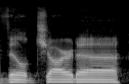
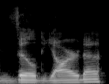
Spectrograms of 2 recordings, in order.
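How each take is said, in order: First: The j is pronounced like an English j. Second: The j is pronounced like a y sound. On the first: "I hear people say Vildhjarta" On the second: "the J there makes me feel like it's pronounced like Vildhjarta"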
